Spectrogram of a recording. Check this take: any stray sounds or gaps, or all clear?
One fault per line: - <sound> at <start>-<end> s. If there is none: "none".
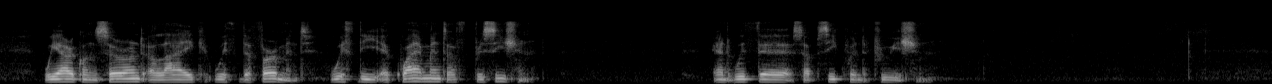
none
